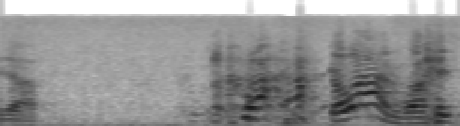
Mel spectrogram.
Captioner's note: laughing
